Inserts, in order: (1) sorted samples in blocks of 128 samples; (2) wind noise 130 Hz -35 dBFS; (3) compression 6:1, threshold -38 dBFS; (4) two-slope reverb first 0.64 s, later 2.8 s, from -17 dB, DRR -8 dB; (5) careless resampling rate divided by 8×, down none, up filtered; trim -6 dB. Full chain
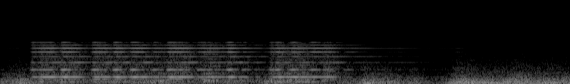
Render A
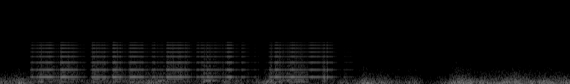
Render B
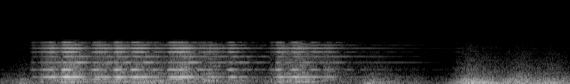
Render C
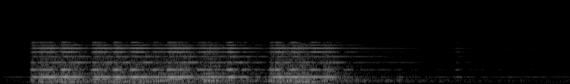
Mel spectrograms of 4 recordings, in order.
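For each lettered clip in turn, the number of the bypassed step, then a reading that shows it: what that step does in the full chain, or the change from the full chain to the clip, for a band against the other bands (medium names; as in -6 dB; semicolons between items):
4, loudness change -9.0 LU; 3, mean gain reduction 8.5 dB; 2, 125 Hz band -6.0 dB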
